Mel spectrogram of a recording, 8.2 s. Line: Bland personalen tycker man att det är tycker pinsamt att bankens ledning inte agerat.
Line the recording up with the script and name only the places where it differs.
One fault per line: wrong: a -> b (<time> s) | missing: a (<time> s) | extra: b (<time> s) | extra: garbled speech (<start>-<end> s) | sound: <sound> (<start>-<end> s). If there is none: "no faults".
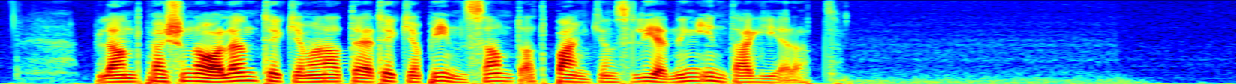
no faults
